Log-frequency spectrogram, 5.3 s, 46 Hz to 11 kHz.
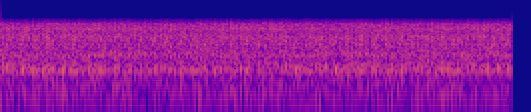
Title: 04 Cavalier 2.2 Ecotec timing chain rattle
